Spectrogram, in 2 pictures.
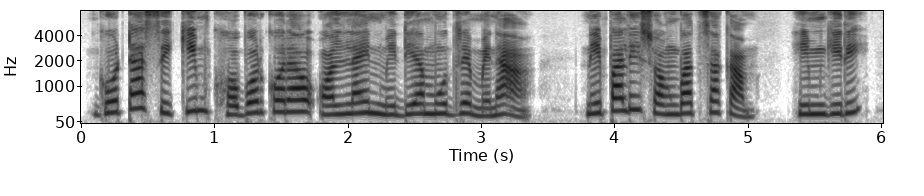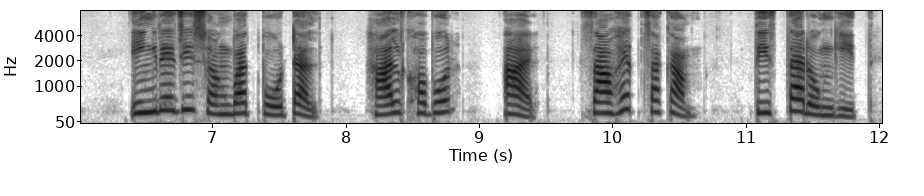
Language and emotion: Santali, neutral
